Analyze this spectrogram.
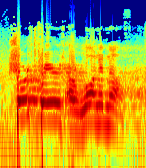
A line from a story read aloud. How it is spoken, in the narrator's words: said Charles Spurgeon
